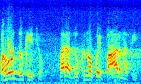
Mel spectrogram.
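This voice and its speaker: A man's voice: on the high side, big pitch swings, moderate pace. A male preacher voicing a grieving, worn-down daughter-in-law who pours out her complaints, heard through a tinny sound system in a reverberant hall. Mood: lamenting.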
